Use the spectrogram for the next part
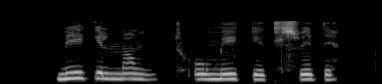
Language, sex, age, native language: Icelandic, female, 10, Icelandic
